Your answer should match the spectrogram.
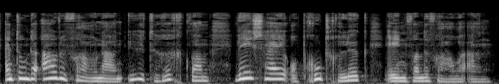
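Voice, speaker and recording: Low-pitched, animated woman storyteller. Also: moderate pace. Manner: expressive, dramatic storytelling. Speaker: audiobook narrator. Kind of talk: scripted fairy-tale narration.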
